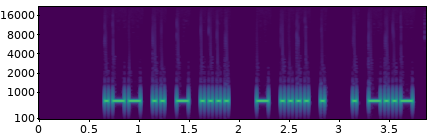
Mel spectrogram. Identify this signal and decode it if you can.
Morse code, heard as a keyed tone, about 40 wpm, 700 Hz. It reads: WITH THE EX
